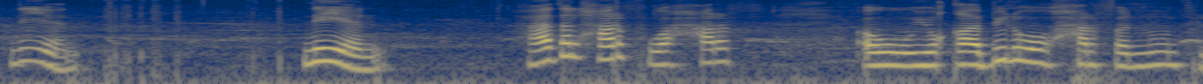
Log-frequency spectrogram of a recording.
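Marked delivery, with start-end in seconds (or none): 0.1-1.9 نين repeated clearly for students; letter name. Shown as a demonstration. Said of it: "أول حرف ساكن سوف نتعلمه".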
